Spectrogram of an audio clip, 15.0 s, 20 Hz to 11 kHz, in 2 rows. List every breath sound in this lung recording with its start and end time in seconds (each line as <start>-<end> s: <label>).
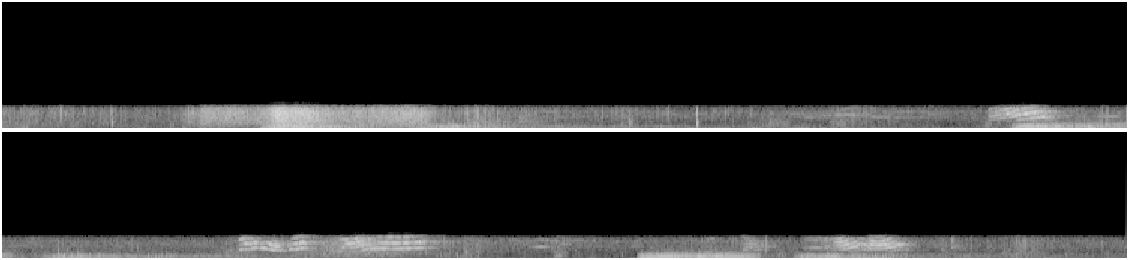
6.49-7.59 s: inhalation
6.49-7.59 s: rhonchi
7.77-9.22 s: rhonchi
7.77-10.76 s: exhalation
11.71-12.67 s: inhalation
11.71-12.67 s: rhonchi
12.77-13.72 s: rhonchi
12.77-15.00 s: exhalation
